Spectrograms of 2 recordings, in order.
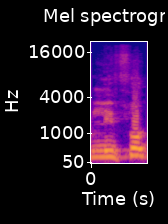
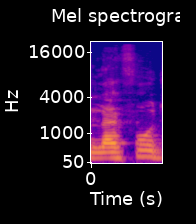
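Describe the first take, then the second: First: The first vowel sounds like 'ee'. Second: The first vowel sounds like 'eye'. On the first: "कोई लोग लिफो कहते हैं" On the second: "कोई लोग कहते हैं लाइफो"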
